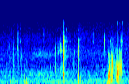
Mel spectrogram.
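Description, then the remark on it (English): Quiet sipping and swallowing of water, a few soft wet mouth clicks and gulps spaced irregularly, with a slightly louder cluster of sounds near the end and no talking. “My beverage is water. I'm actually going to take a sip now.”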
